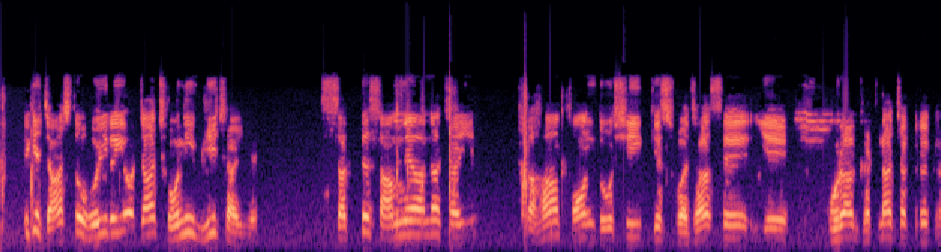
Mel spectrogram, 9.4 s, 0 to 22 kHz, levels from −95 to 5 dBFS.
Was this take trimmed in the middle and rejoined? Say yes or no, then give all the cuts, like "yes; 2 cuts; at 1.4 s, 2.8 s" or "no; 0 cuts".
no; 0 cuts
